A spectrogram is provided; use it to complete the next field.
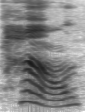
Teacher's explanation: spelling is c-a-l-m in shorthand we write what we hear so you do not hear the L so it's not written it's k-a-m and the middle sound of a is ah and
